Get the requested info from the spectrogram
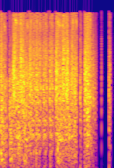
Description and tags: A few sample cuts from my song The Man (totally processed)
